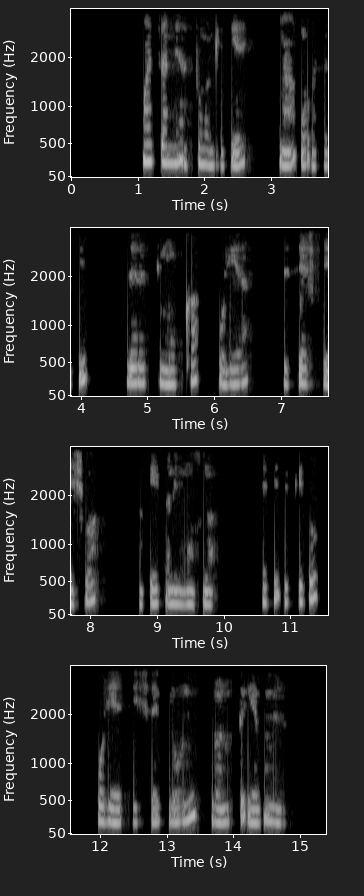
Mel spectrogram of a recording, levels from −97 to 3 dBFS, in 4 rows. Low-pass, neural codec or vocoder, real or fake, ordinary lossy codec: 3.6 kHz; none; real; AAC, 16 kbps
